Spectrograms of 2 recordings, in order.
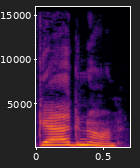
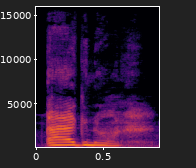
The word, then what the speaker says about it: Gagnon: No, it's cage gagnon. I said cage agnon. It's cage. I think you will spell that. And then gag. And N-O-N.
